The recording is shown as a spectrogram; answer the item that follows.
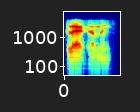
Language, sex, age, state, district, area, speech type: Sindhi, male, 30-45, Gujarat, Surat, urban, conversation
